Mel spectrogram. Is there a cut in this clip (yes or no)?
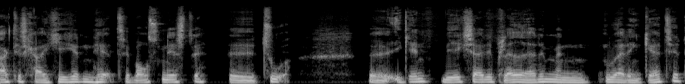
yes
